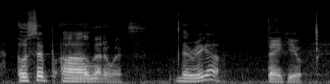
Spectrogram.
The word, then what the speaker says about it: Lebedowitz: Osip Lebedowitz.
